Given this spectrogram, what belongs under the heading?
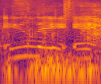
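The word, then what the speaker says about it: A'Le'Inn: we're staying at the AL in a in Al in that's how you say it the AL in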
